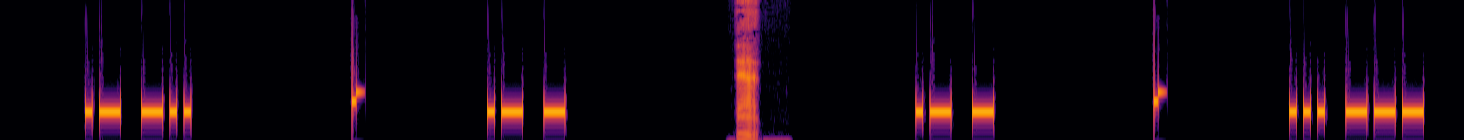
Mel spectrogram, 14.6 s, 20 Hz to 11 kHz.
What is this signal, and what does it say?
Morse code, heard as a keyed tone, about 17 wpm, 700 Hz. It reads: AD AT AT SO
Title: Two Letter Words - 17wpm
